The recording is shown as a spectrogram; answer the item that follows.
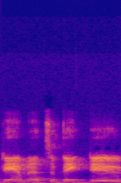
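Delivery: ordinary talk, nothing marked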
